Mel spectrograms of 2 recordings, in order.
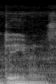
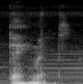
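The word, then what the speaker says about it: Dæmons: I think it's pronounced, I think you just say the Demons, don't you? But for a long time I thought it was the Daemons.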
